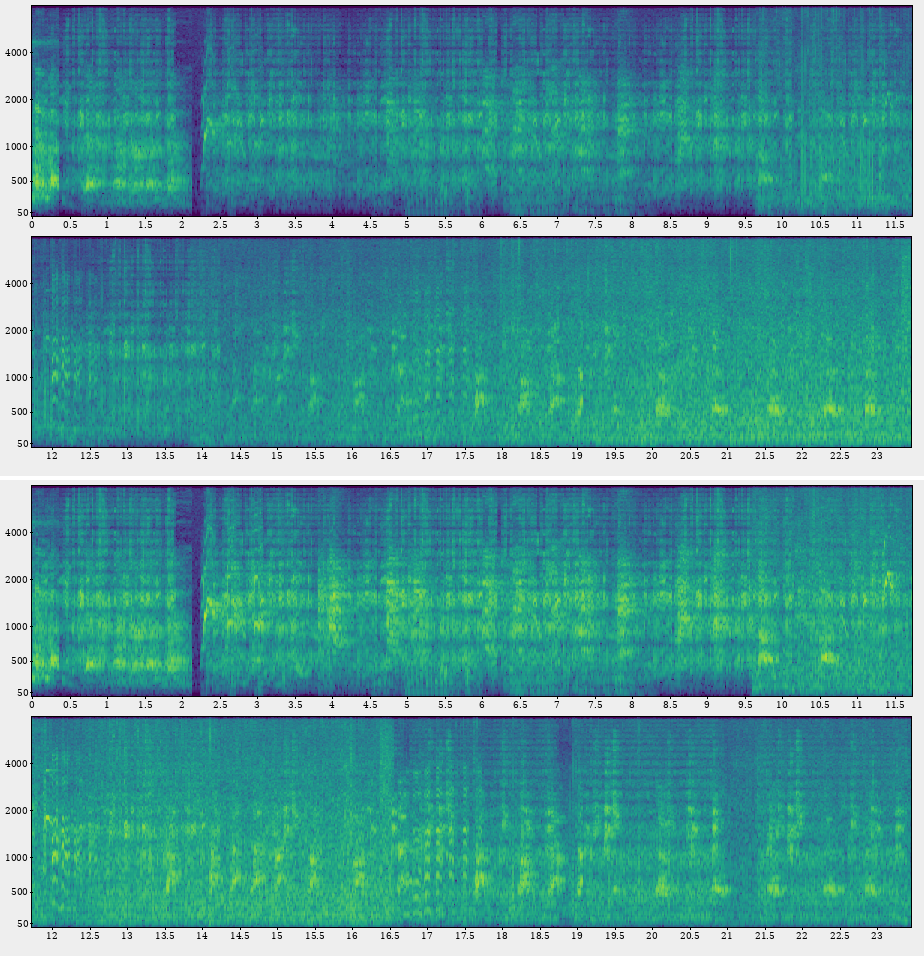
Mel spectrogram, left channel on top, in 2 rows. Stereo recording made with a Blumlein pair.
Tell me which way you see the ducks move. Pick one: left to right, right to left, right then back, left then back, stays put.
stays put.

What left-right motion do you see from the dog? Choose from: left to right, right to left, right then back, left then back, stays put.
right then back.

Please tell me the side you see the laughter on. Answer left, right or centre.
right.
